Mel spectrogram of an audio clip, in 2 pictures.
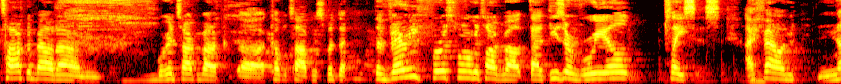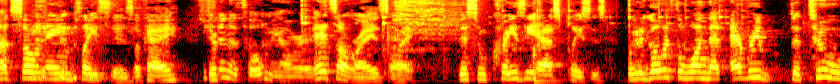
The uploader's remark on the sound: Sorry for not having crisp audio quality for our first official episode. Make sure you catch when we get a noise complaint and are threatened with police.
